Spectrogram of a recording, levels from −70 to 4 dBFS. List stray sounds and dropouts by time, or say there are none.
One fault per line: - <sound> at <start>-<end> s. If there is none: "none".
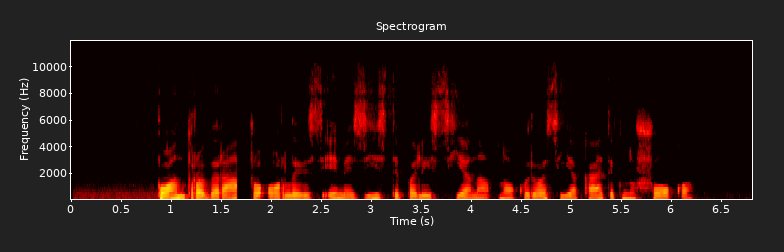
- dropout at 1.7-1.8 s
